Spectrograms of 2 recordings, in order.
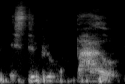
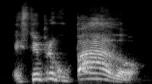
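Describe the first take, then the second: First: Higher, softer, truly worried tone. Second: Mismatched cheerful tone, as if happy; said cheerfully. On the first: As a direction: let the worry show in the voice. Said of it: "y colocas una cara de preocupado". (con voz preocupada, más aguda y suave) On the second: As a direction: say the worry as if nothing were wrong. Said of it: "y coloco una cara feliz". (dicho con tono alegre, sin preocupación) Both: Shown as a demonstration.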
